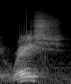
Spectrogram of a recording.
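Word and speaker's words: ריש: going to use it the following letter is a race and this is what I mentioned in the last video where if you listen to someone speaking Hebrew sometimes it might sound like Irish again where it's pronounced in the throat we'll just pronounce it like an English R I'm not gonna make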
